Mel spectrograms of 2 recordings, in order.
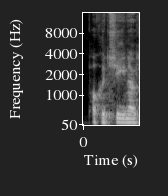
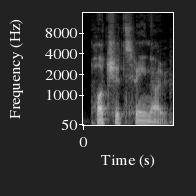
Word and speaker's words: Pochettino: keep him because I think he's a very pocochino type player you do a lot of puppuccino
